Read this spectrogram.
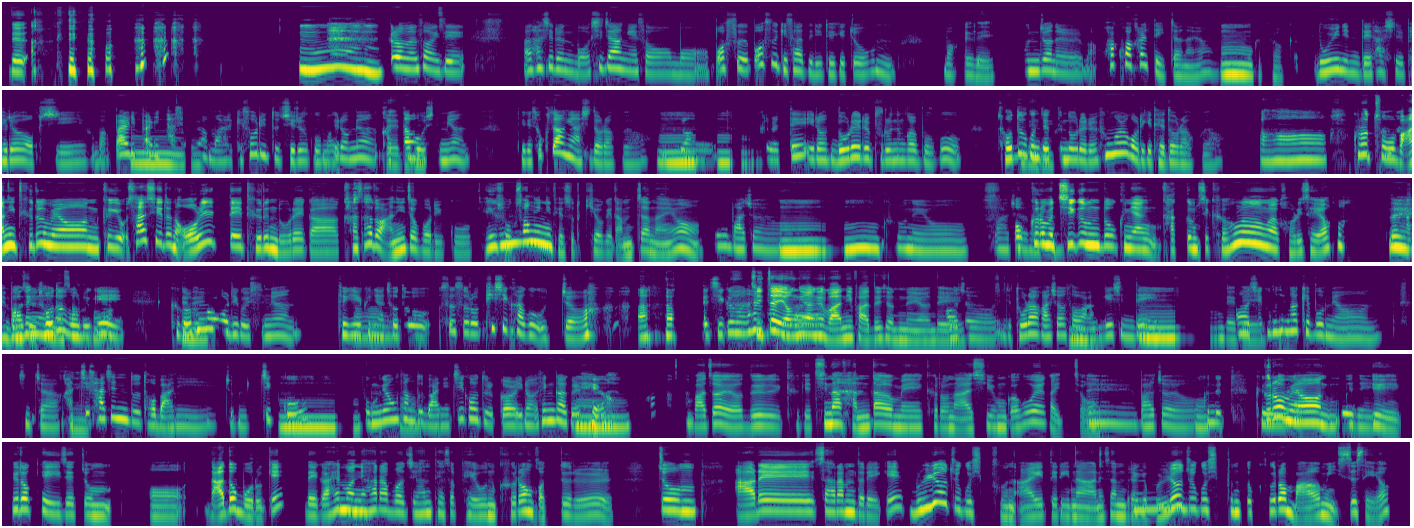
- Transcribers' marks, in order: laughing while speaking: "아 그래요?"; laugh; tapping; other background noise; laugh; laugh; laugh; laughing while speaking: "해요"; laugh
- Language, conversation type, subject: Korean, podcast, 할머니·할아버지에게서 배운 문화가 있나요?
